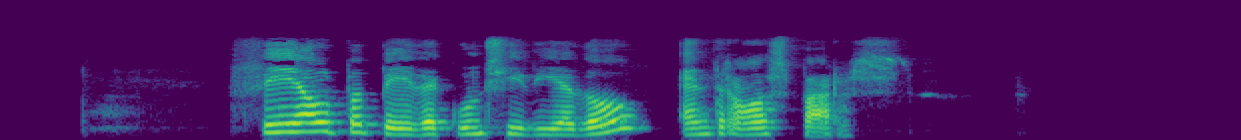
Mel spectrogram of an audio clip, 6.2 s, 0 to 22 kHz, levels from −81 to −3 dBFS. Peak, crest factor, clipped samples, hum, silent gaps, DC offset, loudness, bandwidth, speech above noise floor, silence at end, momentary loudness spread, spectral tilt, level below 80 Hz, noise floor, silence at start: -2 dBFS; 18 dB; under 0.1%; none; none; under 0.1%; -18 LUFS; 7.6 kHz; over 72 dB; 1.75 s; 12 LU; -5 dB/octave; -66 dBFS; under -90 dBFS; 1.2 s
